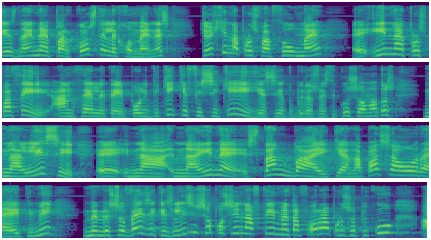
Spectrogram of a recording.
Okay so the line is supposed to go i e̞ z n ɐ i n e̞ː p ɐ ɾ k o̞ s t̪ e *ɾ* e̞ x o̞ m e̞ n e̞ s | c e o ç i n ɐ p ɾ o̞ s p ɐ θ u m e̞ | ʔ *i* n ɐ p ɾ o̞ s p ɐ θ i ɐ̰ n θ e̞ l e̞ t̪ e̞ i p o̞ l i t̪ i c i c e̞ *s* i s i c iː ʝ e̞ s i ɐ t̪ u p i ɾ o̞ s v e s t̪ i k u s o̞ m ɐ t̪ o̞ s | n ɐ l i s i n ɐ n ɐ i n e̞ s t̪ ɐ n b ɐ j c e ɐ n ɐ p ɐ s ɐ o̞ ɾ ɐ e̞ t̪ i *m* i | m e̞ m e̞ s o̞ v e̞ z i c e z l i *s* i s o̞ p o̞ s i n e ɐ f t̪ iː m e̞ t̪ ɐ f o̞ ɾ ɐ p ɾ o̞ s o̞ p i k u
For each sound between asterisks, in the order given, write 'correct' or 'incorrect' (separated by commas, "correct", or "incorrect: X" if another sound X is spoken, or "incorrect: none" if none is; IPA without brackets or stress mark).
incorrect: l, correct, incorrect: f, correct, correct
